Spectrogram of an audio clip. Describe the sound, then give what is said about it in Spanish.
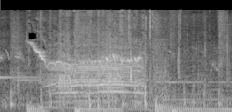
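A single sheep bleats loudly, one long wavering baa lasting over a second, with faint low rumbling underneath and no talking. “Aparecieron los camellos, las cebras, la gallina, el gallo, la oveja y los demás animales que hoy existen.”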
